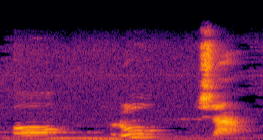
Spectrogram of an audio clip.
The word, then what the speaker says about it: coruja: Então, veja aqui na palavra coruja, subir, já. Aí desci, olha, coruja. Então, veja só, olha, última sílaba, já. Penúltima, ru.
